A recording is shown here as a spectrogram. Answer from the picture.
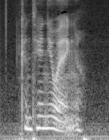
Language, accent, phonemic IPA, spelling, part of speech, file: English, US, /kənˈtɪn.juɪŋ/, continuing, verb / noun / adjective, En-us-continuing.ogg
- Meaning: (verb) present participle and gerund of continue; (noun) A continuation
